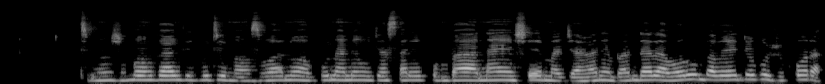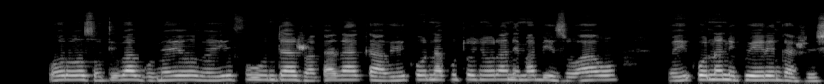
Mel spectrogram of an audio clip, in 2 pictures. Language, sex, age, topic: Ndau, male, 36-49, education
